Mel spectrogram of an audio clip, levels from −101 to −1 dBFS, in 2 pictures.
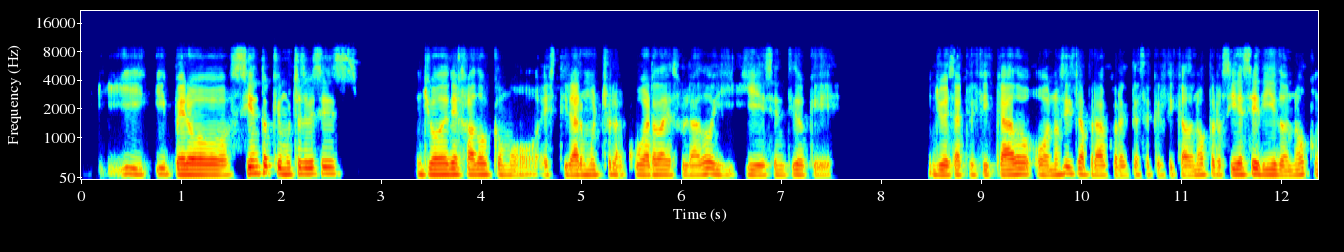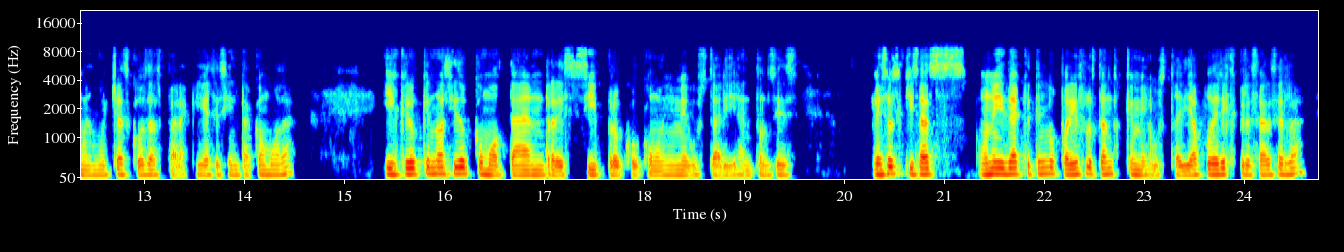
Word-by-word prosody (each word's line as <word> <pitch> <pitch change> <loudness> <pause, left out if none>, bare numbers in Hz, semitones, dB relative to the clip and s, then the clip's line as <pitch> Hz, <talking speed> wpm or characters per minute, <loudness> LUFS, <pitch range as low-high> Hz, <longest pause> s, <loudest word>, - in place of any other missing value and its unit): y 135 -2 -5
y 140 0 -2
pero, 125 -2 +6
siento 155 +4 +3
que 145 - +3
muchas 135 +1 +1
veces, 150 +1 0 0.5
yo 130 0 +4
he 130 - +6
dejado 130 -1 +3
como 120 +2 -5
estirar 115 +1 -1
mucho 120 +3 -2
la 125 - -3
cuerda 120 +1 +1
de 115 0 -2
su 115 - -9
lado, 115 +5 +1
y 120 +1 -5
y 115 -2 0
he - - -3
sentido 115 +1 -3
que - - -8 1.0
yo 120 0 0
he - - +2
sacrificado, 120 +3 +1
o 115 -1 -1
no 120 +2 -1
sé 155 - 0
si - - 0
es 145 - -10
la 135 - +2
palabra 115 -2 -1
correcta 110 0 -6
es - - -11
sacrificado 130 -4 -5
o - - -5
no, 125 +1 -1
pero 115 -2 -4
sí 130 +2 +1
he - - +4
cedido, 125 -4 +2
¿no? 125 +4 -2
Como 120 -5 -5
en 115 - -6
muchas 125 +2 -4
cosas 120 +2 -3
para - - -7
que 120 - -10
ella 115 0 -3
se 120 - -7
sienta 115 -1 -8
cómoda. 120 +8 -4 0.9
Y 135 -2 +3
creo 140 +1 +5
que 150 +2 0
no 150 0 +3
ha - - +2
sido 150 0 +5
como 120 -3 0
tan 115 +1 0
recíproco 110 -1 -3
como 110 0 -4
a - - -5
mí 115 - -4
me 115 -1 -2
gustaría, 115 0 -6
entonces, 115 +2 -7 0.7
eso 130 +4 +4
es 155 - 0
quizás 135 -1 0
una 130 +2 +4
idea 145 +1 +6
que 170 +5 -6
tengo, 145 0 -1
por 125 -2 +2
ahí 130 - +5
flotando 140 -1 -2
que 130 - -3
me 115 -2 0
gustaría 115 0 -3
poder 130 +1 +3
expresársela, 130 +5 -3
125 Hz, 200 wpm, -22 LUFS, 115-135 Hz, 1.0 s, pero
